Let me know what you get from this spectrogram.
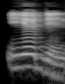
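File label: "iodin", Malay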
